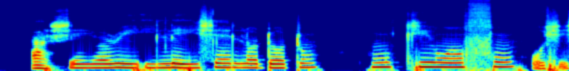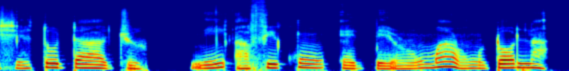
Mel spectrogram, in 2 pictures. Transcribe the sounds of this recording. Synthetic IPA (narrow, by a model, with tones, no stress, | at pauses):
a˨ʃe˧jɔ˧ɾi˦i˧le˦i˨˧˦ʃɛ˦lɔ˦dɔ˧dũ˦ | mũ˦kʰi˦w̃ɔ̃˦fũ˦o̰˨ʃḭ˨ʃɛ̃˨˦to˦da˦a˧˨d͡ʒu˨ | nĩ˨˦a˦˨fi˧kʰũ˦ɛ˨ɡ͡bɛ˨ɾ̃ũ˨˦mãː˦˨ɾ̃ũ˨˦dɔ˦la˦˨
